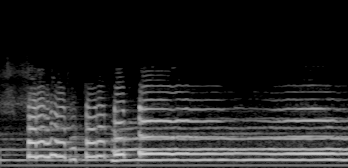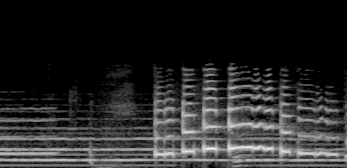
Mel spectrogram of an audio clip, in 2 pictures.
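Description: Male voices singing Georgian polyphony: a low drone held steadily underneath while the upper voices carry a moving melody. The upper parts turn into quick ornamented notes near the end.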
